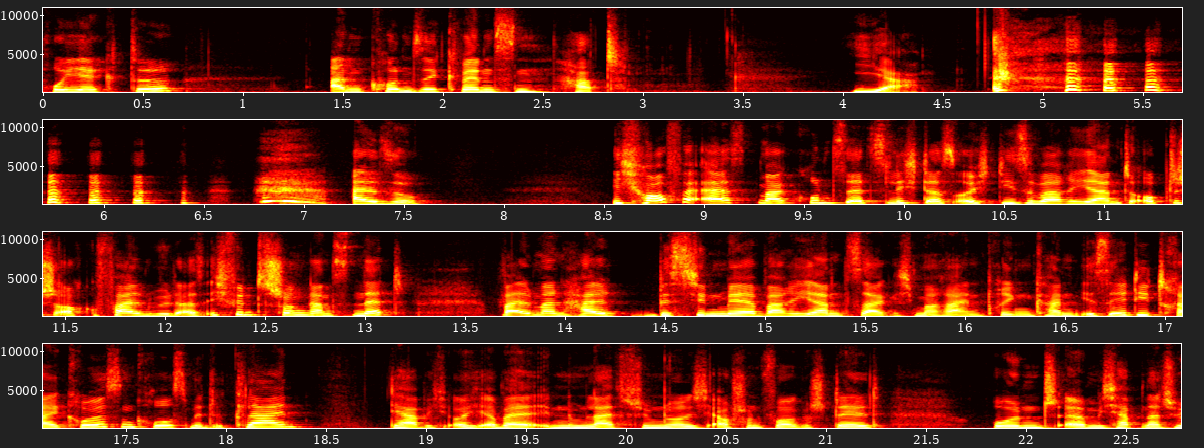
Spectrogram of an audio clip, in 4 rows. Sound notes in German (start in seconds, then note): 4.7 gelächter; 6.5 japst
